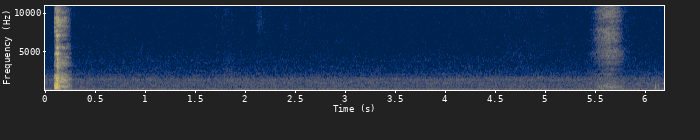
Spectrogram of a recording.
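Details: A single sharp cough from a woman opens, then a long quiet stretch with faint room hum and a softer second cough near the end: an isolated adult cough.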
